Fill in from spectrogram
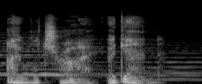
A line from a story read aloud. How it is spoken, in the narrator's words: he whispered to the reflection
